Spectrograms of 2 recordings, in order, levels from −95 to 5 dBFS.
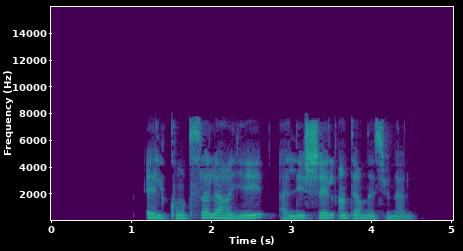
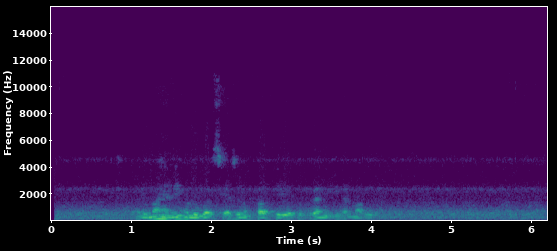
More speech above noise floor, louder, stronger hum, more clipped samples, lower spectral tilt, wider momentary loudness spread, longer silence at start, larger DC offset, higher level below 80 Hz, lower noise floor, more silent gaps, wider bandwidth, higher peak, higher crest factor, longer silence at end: first, over 54 dB vs 24 dB; second, -35 LUFS vs -32 LUFS; neither; neither; second, -3.5 dB/octave vs -11.5 dB/octave; second, 11 LU vs 24 LU; first, 1.2 s vs 0.05 s; neither; second, -76 dBFS vs -70 dBFS; first, under -90 dBFS vs -55 dBFS; neither; first, 8 kHz vs 5.8 kHz; second, -20 dBFS vs -14 dBFS; about the same, 18 dB vs 20 dB; first, 0.5 s vs 0.15 s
